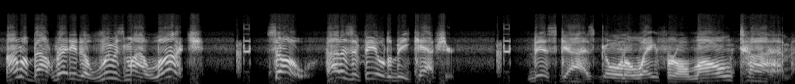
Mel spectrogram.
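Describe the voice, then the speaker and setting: A man's voice: high voice, expressive, measured pace, far from the mic, noisy background. A man playing a cocky, wisecracking Navy SEAL squadmate in a military shooter game, with wry, slangy, gung-ho delivery. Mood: wry, relaxed.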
